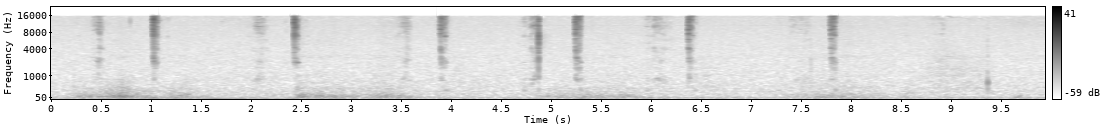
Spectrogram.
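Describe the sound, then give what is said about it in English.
Scissors being picked up and handled, giving faint, crisp metallic clicks at irregular intervals, several of them, over a quiet hiss. “we're going to grab some scissors and just”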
